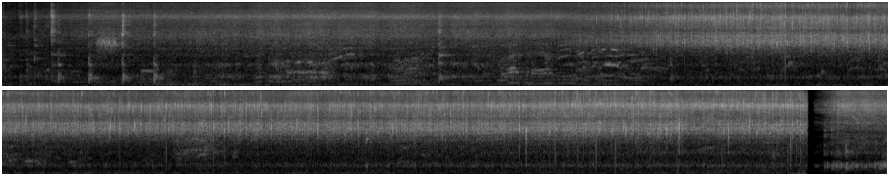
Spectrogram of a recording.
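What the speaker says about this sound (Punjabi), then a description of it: "ਤੇ ਨਾਲ ਹੀ ਨਾ ਮਸਾਲਾ ਭੁੰਨਦੇ ਆ" Masala spices roast in a pan for a home-cooked salan, a steady close sizzle that swells and stays loud, with scraping stirs and a few clatters early on.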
